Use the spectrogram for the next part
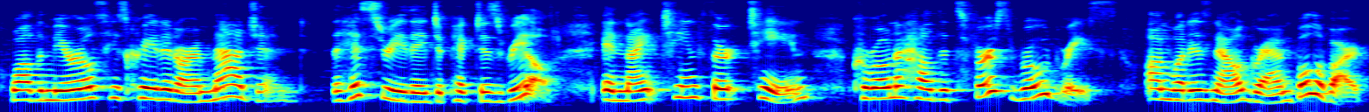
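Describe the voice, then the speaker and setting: A woman reading a children's picture book aloud expressively, with deliberate, animated phrasing and drawn-out words. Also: mid-range voice.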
